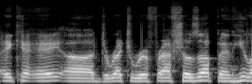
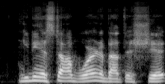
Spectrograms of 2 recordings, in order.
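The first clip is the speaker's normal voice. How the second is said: normal talking voice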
